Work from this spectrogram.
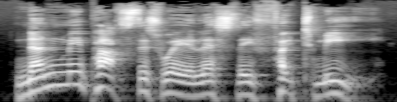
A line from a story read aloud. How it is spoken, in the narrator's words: cried harshly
